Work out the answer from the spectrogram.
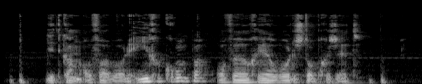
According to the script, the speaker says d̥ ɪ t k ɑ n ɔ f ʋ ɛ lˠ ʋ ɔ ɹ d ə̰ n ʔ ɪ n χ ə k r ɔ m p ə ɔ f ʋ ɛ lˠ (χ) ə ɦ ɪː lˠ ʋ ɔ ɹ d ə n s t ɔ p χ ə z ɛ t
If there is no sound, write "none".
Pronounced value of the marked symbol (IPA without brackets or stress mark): χ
